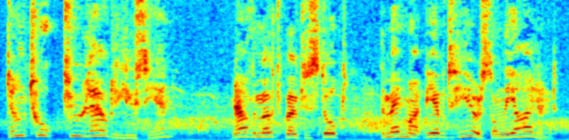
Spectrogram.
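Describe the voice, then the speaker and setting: A performer acts as a practical, questioning boy in a children's adventure drama. The voice sits at a medium pitch and is matter-of-fact, with faint cassette hiss behind it. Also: lively intonation, a little fast, lightly acted. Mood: cautious. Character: Philip, sensible practical boy, one of the children. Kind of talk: children's audiobook drama acting.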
